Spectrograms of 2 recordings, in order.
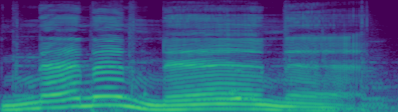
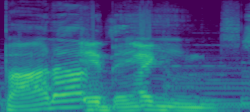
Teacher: in Brazilian Portuguese, the general tone, like the general note, trends like downward. It's like a descending melody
